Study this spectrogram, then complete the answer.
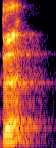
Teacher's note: Then I have b, which is voiced, right? It's a bilabial sound, and it is plosive.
